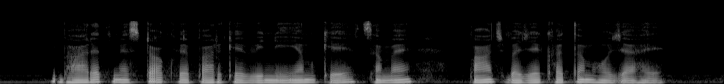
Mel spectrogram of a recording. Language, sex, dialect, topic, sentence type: Magahi, male, Southern, banking, statement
